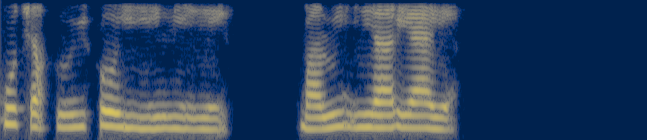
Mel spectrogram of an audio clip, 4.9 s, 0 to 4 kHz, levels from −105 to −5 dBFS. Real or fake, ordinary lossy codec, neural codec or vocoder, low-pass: fake; none; codec, 16 kHz, 1 kbps, FreqCodec, larger model; 3.6 kHz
